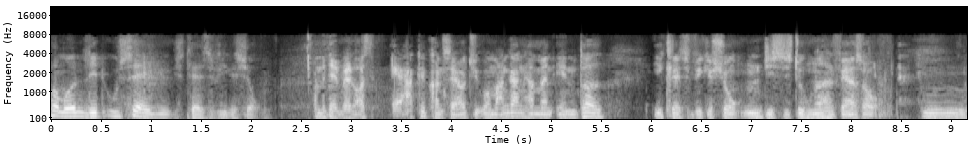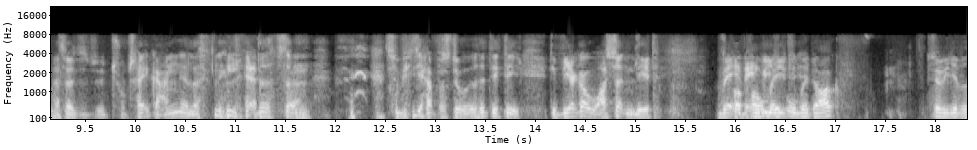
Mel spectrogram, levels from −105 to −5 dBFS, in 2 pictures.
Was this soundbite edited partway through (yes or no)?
no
